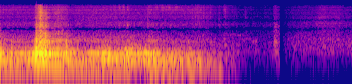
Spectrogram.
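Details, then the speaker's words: Subaru Forester daily driver with a broken exhaust, started with no muffler (open header, only the catalytic converter), before the exhaust rebuild: harsh, raspy, very loud bark that swells with a quick rev and falls away. "so as you could tell that was really loud and really not want the cops call on me"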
